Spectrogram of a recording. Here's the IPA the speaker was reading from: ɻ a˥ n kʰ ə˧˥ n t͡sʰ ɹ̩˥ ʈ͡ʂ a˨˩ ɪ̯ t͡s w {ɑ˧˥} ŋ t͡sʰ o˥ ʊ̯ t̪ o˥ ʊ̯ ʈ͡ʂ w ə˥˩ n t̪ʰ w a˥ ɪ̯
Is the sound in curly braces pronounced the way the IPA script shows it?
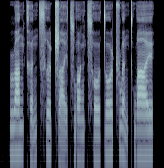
no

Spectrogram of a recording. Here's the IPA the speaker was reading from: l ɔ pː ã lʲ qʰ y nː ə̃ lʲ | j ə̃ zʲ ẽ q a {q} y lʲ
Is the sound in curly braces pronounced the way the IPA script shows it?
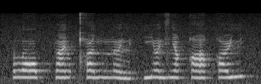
yes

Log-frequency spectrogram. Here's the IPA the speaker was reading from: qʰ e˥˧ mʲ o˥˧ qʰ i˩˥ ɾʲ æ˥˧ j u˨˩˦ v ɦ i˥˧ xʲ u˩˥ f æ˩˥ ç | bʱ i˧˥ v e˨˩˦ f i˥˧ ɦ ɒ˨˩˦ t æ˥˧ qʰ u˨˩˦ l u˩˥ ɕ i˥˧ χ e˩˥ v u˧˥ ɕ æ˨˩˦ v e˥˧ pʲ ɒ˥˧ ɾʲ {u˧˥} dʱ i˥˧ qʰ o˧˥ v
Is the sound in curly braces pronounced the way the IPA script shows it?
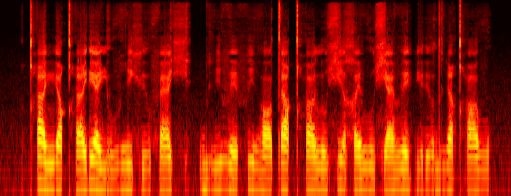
no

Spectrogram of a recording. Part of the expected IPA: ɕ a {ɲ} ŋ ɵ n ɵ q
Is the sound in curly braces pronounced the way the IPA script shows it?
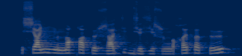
yes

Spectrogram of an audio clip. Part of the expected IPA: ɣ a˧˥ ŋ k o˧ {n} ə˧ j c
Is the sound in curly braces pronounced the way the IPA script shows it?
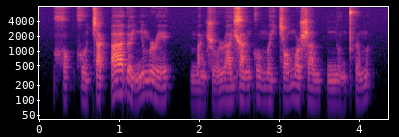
no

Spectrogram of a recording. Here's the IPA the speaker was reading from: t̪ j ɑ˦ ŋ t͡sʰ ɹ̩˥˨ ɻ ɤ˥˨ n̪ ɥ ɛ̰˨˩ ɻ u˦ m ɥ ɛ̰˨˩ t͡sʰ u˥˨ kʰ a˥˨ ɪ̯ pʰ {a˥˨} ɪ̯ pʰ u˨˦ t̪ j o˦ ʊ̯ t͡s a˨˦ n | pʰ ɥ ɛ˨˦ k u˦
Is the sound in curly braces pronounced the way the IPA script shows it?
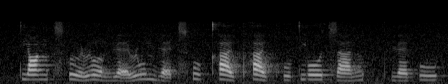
yes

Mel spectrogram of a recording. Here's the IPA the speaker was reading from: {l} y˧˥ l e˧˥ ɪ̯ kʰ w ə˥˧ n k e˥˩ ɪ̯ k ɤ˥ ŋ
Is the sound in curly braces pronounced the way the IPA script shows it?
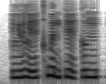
yes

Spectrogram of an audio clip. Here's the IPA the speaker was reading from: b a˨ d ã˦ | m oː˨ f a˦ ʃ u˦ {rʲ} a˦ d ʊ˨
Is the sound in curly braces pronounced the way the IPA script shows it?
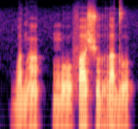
no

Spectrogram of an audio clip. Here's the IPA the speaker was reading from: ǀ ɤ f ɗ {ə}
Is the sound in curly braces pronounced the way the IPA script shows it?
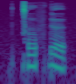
yes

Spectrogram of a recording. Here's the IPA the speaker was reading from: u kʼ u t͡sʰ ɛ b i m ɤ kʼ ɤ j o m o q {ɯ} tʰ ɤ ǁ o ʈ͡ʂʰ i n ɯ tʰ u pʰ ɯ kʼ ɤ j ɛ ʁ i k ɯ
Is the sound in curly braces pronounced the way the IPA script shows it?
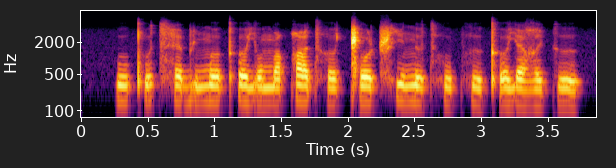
yes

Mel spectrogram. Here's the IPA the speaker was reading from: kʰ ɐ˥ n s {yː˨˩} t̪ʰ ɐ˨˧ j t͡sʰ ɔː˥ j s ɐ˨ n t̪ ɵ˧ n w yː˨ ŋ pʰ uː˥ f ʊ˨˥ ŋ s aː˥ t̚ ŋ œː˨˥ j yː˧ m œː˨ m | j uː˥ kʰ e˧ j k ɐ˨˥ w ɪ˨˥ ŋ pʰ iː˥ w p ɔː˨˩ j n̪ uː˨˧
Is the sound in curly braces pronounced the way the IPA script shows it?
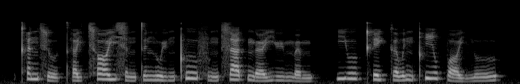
no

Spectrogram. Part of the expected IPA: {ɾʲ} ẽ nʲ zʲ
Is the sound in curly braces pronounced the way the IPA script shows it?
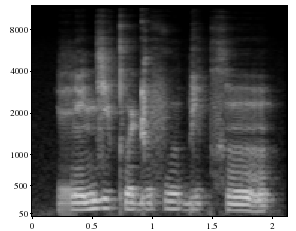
no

